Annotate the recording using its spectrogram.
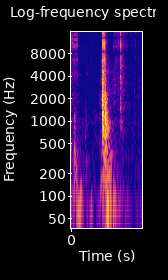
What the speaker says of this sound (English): There's a little door here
